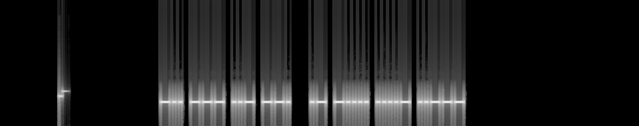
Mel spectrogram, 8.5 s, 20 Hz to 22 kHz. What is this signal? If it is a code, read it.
Morse code, heard as a keyed tone, about 28 wpm, 700 Hz. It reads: DOUG A642
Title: CWT Exchange 30wpm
